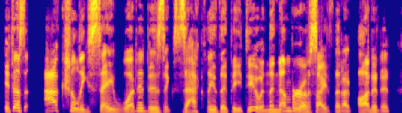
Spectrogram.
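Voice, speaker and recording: Relaxed chatty man, dry sound. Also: fairly high pitch, moderate pace, no room sound. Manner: relaxed, conversational, laughs easily, many fillers like "you know". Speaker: podcast host, website builder. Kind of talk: casual podcast interview.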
